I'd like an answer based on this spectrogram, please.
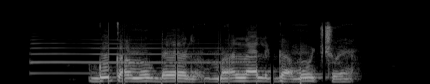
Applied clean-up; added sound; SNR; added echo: none; Trumpet; 18 dB; none.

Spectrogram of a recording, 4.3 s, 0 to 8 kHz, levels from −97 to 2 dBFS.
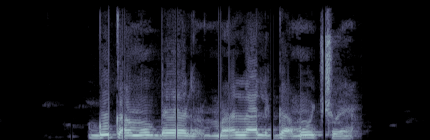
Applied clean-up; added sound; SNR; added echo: none; none; none; none.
